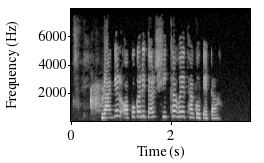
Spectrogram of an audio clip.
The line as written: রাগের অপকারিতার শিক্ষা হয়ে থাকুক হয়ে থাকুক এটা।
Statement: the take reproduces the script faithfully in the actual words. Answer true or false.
false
